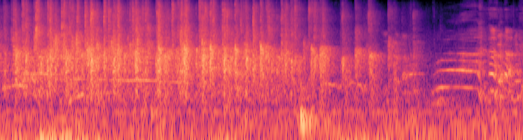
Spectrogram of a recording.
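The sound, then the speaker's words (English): An audience applauds a guest coming onto a stage, with dense, loud clapping that thins and fades in the final seconds as a voice begins speaking. “Please put your hands together for Stephanie Lang!”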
